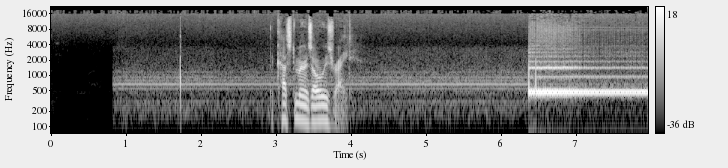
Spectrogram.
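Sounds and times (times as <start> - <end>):
faint low hum: 0.0 - 7.9
speech: 3.0 - 4.2
rotary phone ring tone on customer service call: 6.4 - 7.9.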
